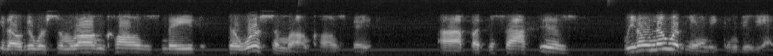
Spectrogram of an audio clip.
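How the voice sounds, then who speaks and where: This man talks at a fairly slow pace with an American accent. His pitch swings very widely. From Miami, Florida. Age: 60s. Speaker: caller. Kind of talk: casual chat. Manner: halting.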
